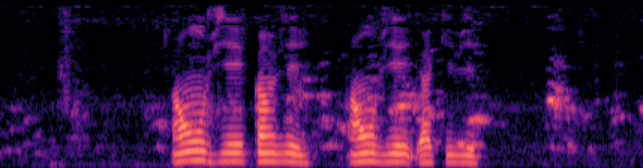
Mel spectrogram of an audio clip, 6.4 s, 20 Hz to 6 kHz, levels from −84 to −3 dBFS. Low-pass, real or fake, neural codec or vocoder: 5.4 kHz; real; none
